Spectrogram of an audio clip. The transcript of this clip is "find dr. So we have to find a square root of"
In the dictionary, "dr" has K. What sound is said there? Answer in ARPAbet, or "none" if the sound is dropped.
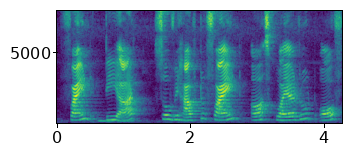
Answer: none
